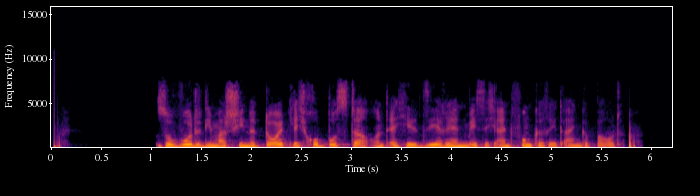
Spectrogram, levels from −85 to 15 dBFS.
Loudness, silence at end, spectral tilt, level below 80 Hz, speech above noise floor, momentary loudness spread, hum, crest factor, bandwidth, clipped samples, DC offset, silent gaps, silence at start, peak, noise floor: -19 LUFS; 0.4 s; -7.5 dB/octave; -50 dBFS; 71 dB; 10 LU; none; 18 dB; 7.4 kHz; under 0.1%; under 0.1%; none; 0.05 s; -2 dBFS; -89 dBFS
